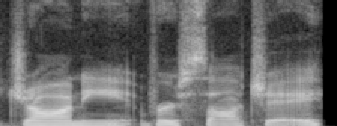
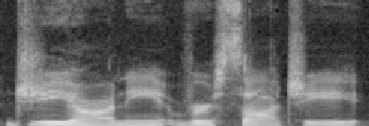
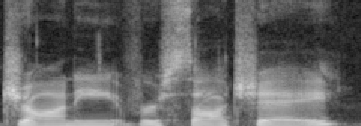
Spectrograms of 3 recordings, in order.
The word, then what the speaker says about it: Gianni Versace: pronounce his name as Gianni Versace as I so lovingly did my entire life it's actually pronounced Gianni Versace in Italian so we thought we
